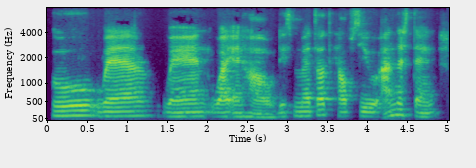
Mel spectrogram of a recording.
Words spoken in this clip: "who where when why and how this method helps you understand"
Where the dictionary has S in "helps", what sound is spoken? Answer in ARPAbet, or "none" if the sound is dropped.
S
